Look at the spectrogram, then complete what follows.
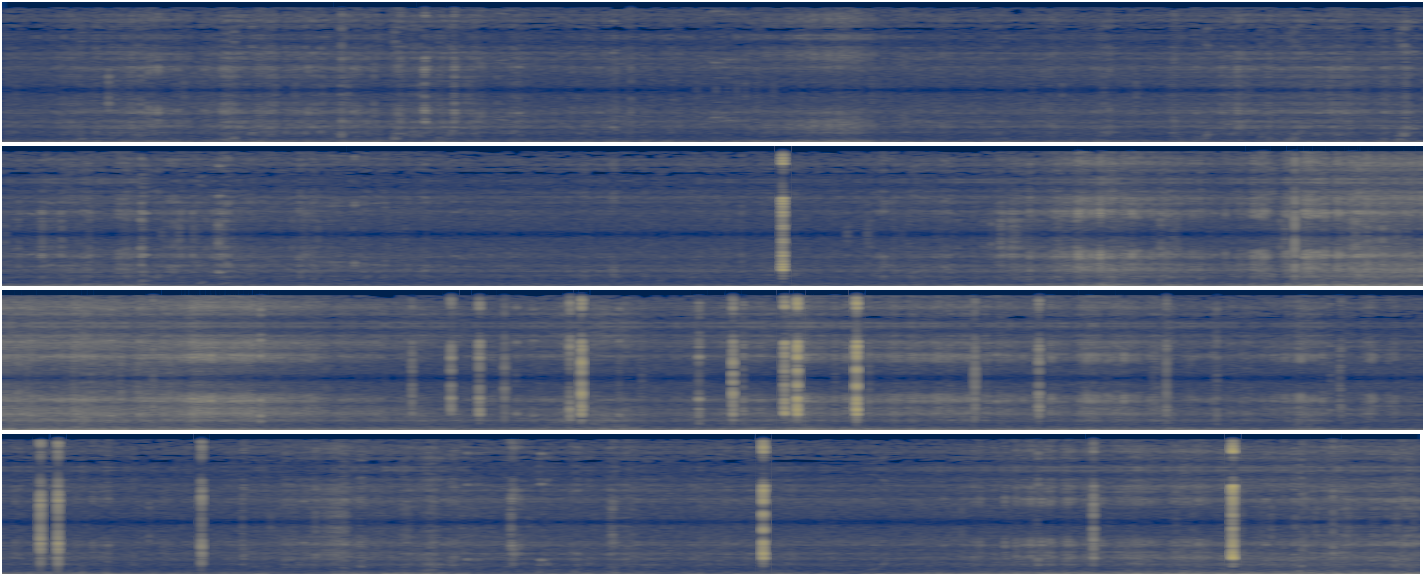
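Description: Wind buffeting the microphone over choppy water, with a hooked bluefish splashing and thrashing at the surface, loudest from about twelve to sixteen seconds in. A few sharp clicks now and then.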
